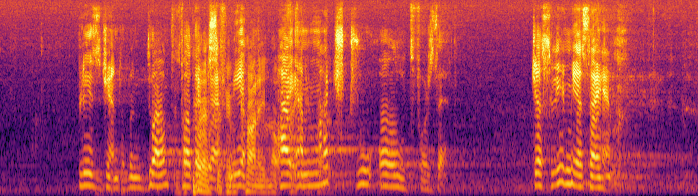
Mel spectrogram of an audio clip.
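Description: An elderly woman speaks into a microphone with animation.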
